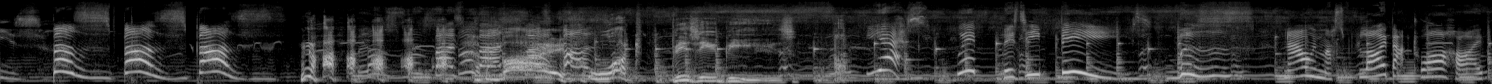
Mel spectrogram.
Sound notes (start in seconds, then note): 2.7 laughs; 7.4 oinks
